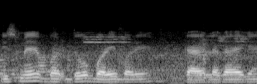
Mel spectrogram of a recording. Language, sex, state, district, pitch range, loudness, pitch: Hindi, male, Bihar, Kaimur, 115-135 Hz, -15 LUFS, 125 Hz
